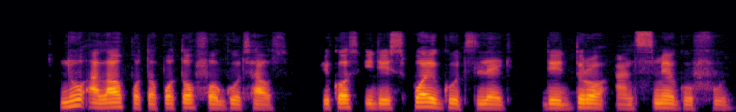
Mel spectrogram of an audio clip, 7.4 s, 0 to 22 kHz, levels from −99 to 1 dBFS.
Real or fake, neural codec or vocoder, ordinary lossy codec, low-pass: real; none; none; none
